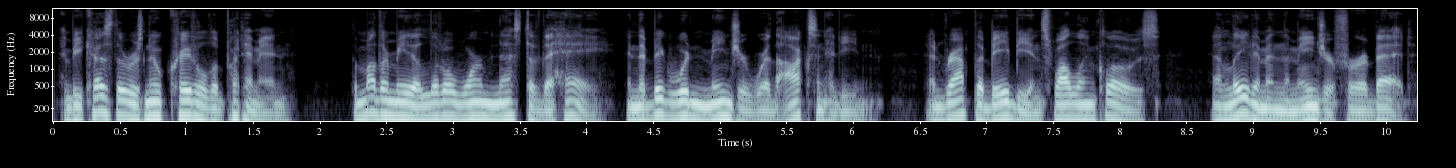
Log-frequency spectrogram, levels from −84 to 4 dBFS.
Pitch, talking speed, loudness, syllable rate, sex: 110 Hz, 270 wpm, -16 LUFS, 6.9 syllables/s, male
